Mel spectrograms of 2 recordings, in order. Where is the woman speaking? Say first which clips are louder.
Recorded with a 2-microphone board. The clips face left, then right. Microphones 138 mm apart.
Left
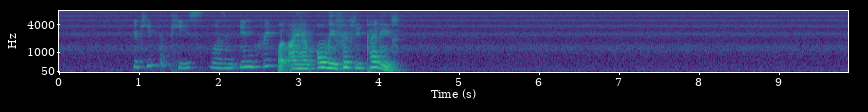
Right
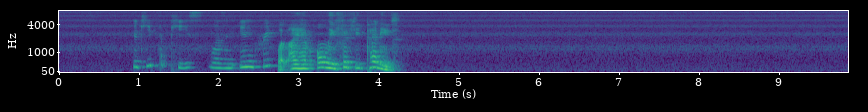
Right 4 dB; 55° right (ahead or behind), 1.9 m.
